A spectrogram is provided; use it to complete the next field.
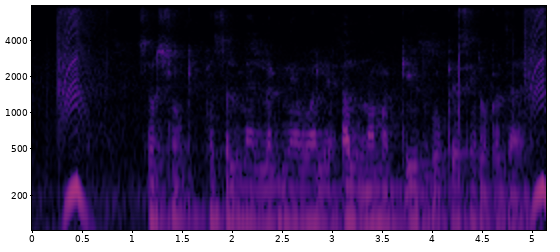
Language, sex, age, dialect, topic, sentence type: Hindi, male, 25-30, Marwari Dhudhari, agriculture, question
